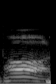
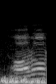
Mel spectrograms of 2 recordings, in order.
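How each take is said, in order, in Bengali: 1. শেষ ব্যঞ্জন ধ্বনিতে শেষ হয়। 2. শেষ ব্যঞ্জনের পরে একটি স্বরধ্বনি আসে।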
